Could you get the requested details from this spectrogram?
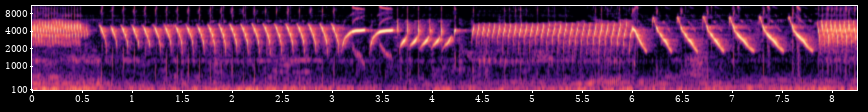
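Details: Young canary singing loudly: rolling trills of fast repeated downslurred notes, a dense buzzy rattle, then a run of slower looping whistles ending in another harsh buzz.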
